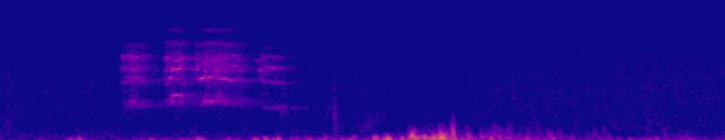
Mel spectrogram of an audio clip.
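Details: Wild red junglefowl from Aceh, recorded at Durung, Krueng Raya: one short crow of about four hoarse, banded syllables lasting roughly a second, with the middle syllables loudest, over steady low rumbling noise.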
